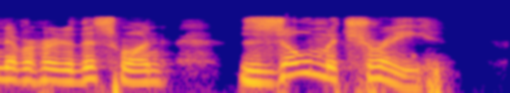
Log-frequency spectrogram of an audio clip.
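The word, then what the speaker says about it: Xometry: Zometry, you spell it X M T R Y.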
